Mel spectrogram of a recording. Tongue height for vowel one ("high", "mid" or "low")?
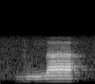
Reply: high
